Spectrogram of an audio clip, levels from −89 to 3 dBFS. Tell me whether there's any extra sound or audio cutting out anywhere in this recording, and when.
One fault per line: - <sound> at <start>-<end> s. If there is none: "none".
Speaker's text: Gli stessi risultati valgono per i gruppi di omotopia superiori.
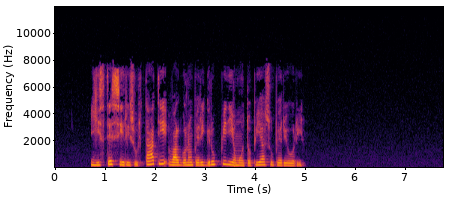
none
